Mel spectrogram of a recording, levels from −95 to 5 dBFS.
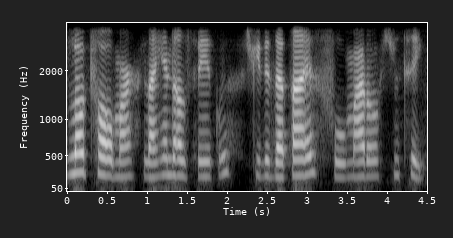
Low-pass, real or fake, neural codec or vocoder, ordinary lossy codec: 3.6 kHz; fake; codec, 16 kHz, about 1 kbps, DyCAST, with the encoder's durations; none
